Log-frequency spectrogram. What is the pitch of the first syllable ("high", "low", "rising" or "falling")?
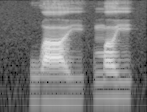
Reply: low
